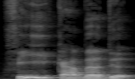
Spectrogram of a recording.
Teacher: Khalaqnal insana, nunnya nun sukun ini ketemu sin, bacaan ikhfa atau dibaca samar. Fi kabad, fi-nya panjang 2 ketukan, kabad qalqalah kubro.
